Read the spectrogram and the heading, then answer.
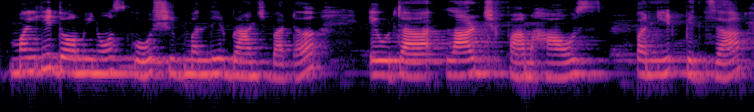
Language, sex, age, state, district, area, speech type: Nepali, female, 18-30, West Bengal, Kalimpong, rural, spontaneous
